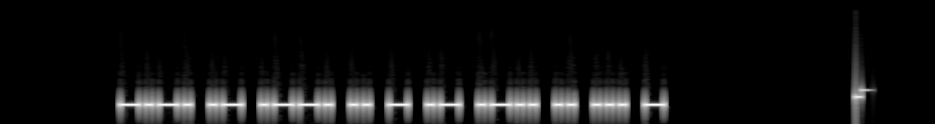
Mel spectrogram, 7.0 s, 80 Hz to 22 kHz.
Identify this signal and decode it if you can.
Morse code, heard as a keyed tone, about 25 wpm, 700 Hz. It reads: CAPITALIST
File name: 10 Letter Words - First 3 Letters Given - 25wpm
